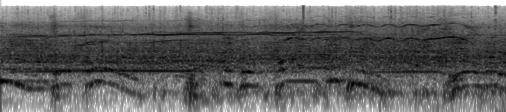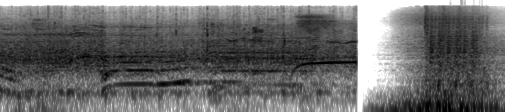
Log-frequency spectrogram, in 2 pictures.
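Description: A stadium crowd cheering and shouting, many voices at once, as a college wrestling bout ends in a technical fall. Near the end the sound cuts out abruptly and an outro logo sting swells up, loudest in its deep low end.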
